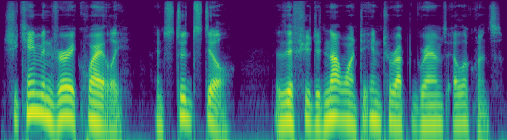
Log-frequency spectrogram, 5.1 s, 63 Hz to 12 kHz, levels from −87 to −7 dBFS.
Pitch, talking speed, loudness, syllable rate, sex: 120 Hz, 215 wpm, -20 LUFS, 6.0 syllables/s, male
